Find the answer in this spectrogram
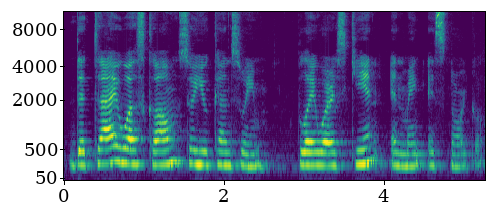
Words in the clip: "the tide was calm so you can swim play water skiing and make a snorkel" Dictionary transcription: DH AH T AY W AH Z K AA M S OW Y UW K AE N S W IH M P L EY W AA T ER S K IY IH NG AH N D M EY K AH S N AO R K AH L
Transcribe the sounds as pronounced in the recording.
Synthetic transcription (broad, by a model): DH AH T AY W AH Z K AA M S OW Y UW K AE N S W IH M P L EY W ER S K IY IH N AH N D M EY K AH S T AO R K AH L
